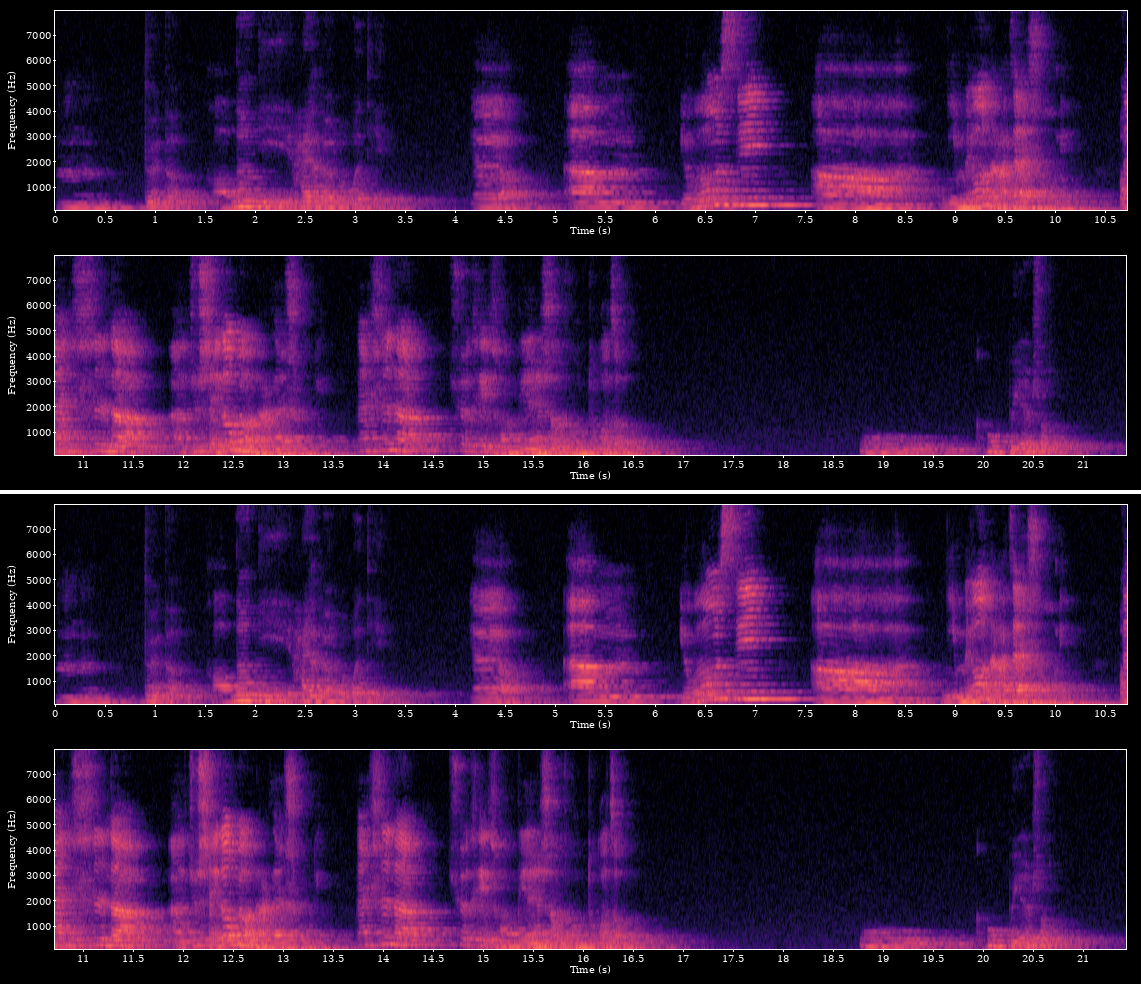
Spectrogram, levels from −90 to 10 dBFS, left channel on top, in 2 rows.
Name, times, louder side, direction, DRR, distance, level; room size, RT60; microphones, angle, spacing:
voice 1, 0.0-0.5 1.6-1.7 4.2-4.6 5.1-5.8 6.2-7.1 7.6-10.2 10.7-13.4 13.7-16.4, right 1 dB, 65° right, -2 dB, 0.8 m, -27 dB
voice 2, 0.9-1.2 1.8-3.3 10.6-10.9 18.8-20.7, right 1 dB, 5° right, -1 dB, 0.4 m, -30 dB
3.4 x 2.6 x 3.0 m, 1.4 s
head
